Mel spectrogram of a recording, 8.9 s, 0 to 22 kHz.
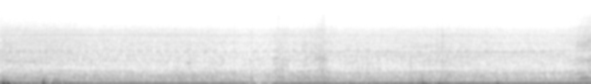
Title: BMW E34 Whining sound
